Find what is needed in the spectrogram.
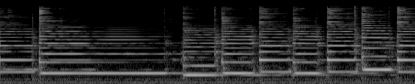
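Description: Electric guitar playing single notes of a D blues scale drill at the 10th and 13th frets of the top two strings: one note held for over a second, then a run of short notes, about two or three a second.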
